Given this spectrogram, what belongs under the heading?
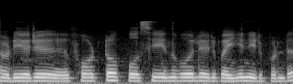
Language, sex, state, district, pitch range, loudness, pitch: Malayalam, female, Kerala, Wayanad, 155-165 Hz, -13 LUFS, 160 Hz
